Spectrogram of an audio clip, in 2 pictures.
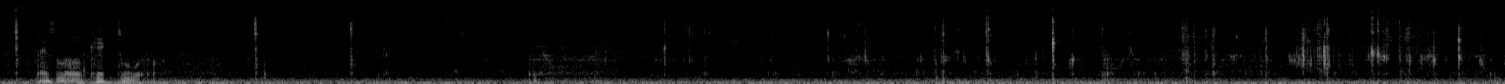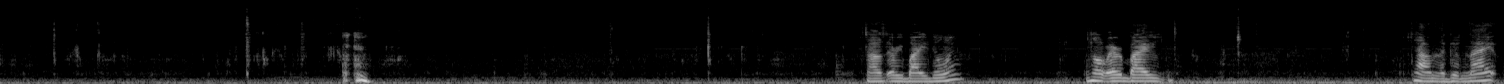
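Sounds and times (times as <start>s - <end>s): crunchy chewing: 6.4s - 23.8s, 26.6s - 29.7s.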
